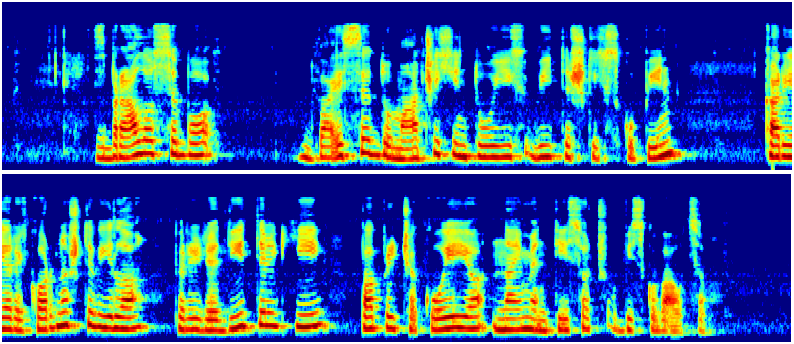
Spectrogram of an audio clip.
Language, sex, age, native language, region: Slovenian, female, 60+, Slovenian, Southeast Slovenia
